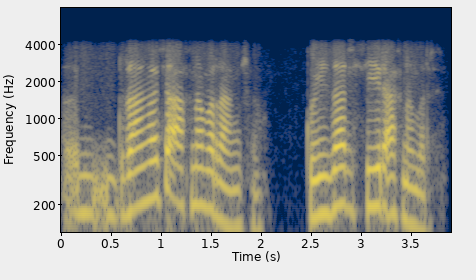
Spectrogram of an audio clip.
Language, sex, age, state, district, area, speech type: Kashmiri, male, 18-30, Jammu and Kashmir, Kulgam, urban, conversation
